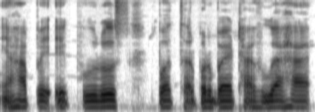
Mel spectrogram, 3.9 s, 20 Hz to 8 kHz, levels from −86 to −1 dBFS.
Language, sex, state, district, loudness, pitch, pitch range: Hindi, male, Jharkhand, Palamu, -16 LUFS, 120 Hz, 115-120 Hz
